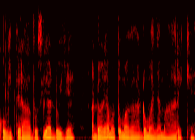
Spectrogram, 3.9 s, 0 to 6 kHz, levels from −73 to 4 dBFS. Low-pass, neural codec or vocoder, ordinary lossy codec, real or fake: 5.4 kHz; none; AAC, 32 kbps; real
